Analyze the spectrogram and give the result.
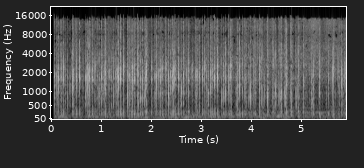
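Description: Long fingernails and fingertips quickly tap and scratch the glossy printed cardboard cover of a large hardcover children's encyclopedia, "My Very First Encyclopedia," lying flat. A dense stream of sharp, dry clicks runs throughout, mixed with brief scratchy sweeps.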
